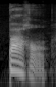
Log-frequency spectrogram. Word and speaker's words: parents: Donc le deuxième mot, c'était parent. Parent, on l'écrit au pluriel ici. P-A-R-E-N-T-S. D'accord? Parent, on ne prononce pas le T, on ne prononce pas le S, comme d'habitude.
